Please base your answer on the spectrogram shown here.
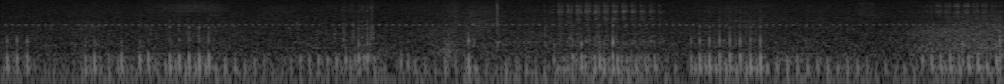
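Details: A docile pet cat purring with a soft, rhythmic rumble in repeated bursts, under a faint steady high whine and occasional light clicks.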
